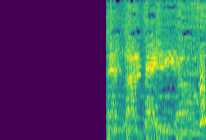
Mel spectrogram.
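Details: Two seconds of silence, then a busy jingle-like music intro with no animal sounds.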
